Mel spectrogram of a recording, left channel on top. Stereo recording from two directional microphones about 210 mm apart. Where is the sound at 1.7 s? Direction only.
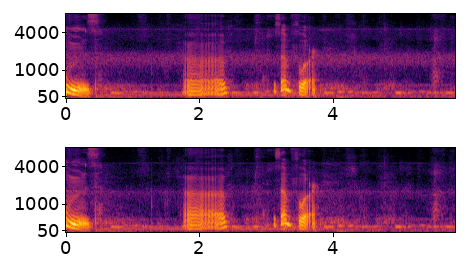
10° left (ahead or behind).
